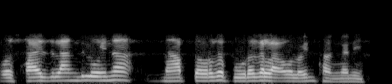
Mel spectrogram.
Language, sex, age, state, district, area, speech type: Manipuri, male, 45-60, Manipur, Imphal East, rural, conversation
